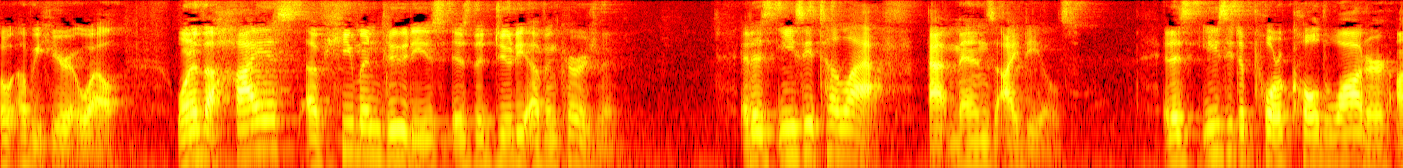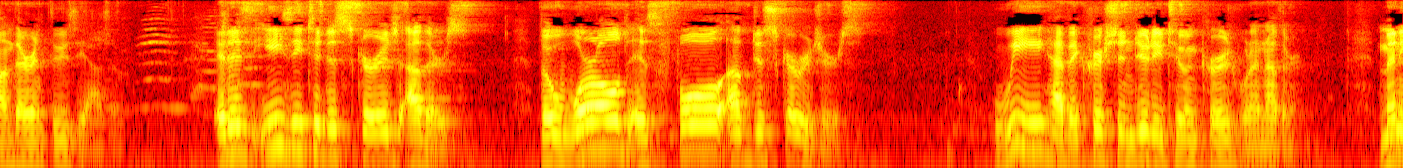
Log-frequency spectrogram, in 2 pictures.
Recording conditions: large echoing room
